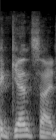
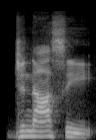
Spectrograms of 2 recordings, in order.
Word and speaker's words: Genasi: feel like yeah, I feel like uh, there's probably multiple ways to pronounce it, but it I believe Genasi is the is the correct pronunciation.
